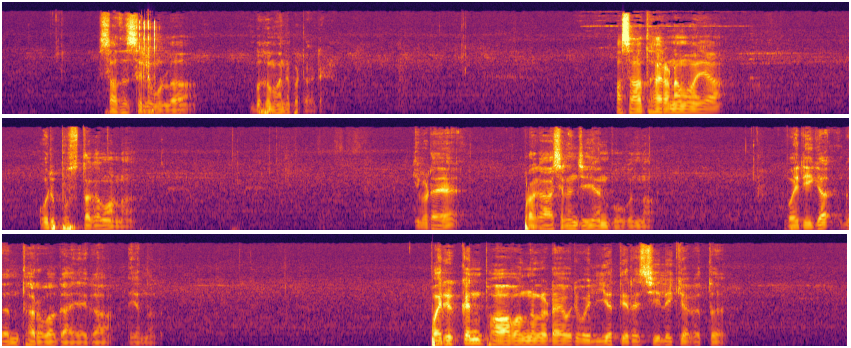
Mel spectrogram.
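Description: A man speaks slowly and deliberately through a microphone, in short phrases with long pauses.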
